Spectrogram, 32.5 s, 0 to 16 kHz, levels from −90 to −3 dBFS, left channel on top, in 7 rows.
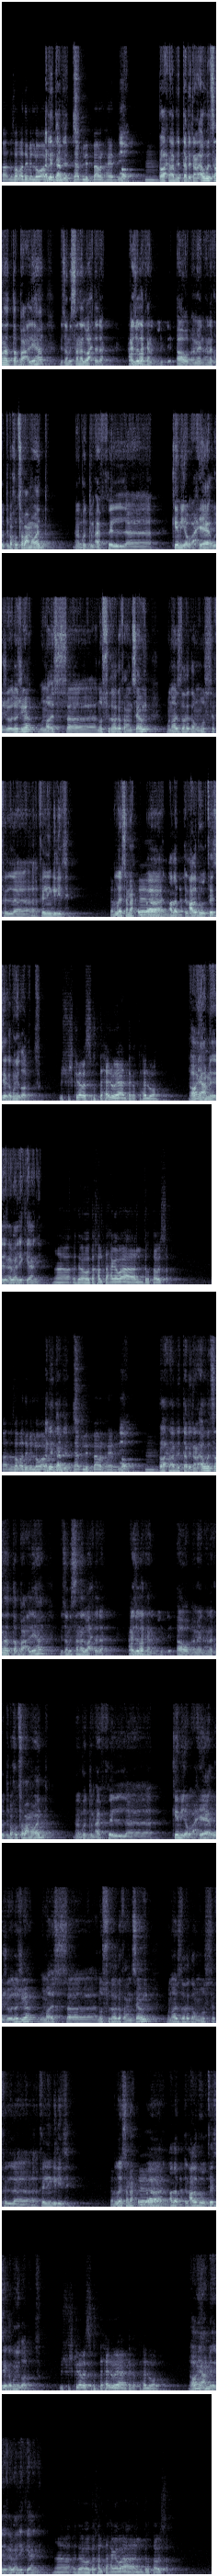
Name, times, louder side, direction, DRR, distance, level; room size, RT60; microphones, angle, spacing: voice 1, 0.0-2.7 3.1-3.4 7.4-7.8 10.9-11.2 21.0-21.2 21.6-22.6 24.6-26.7 29.1-31.6, left 3 dB, 35° left, 6 dB, 0.5 m, -34 dB
voice 2, 0.9-1.7 2.6-2.9 3.4-5.6 5.9-6.9 7.4-8.0 8.3-10.3 10.9-12.6 13.0-17.2 17.6-20.1 21.1-24.1 27.4-28.8, left 3 dB, 55° left, 10 dB, 0.8 m, -32 dB
15.5 x 13.0 x 5.7 m, 1.1 s
head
